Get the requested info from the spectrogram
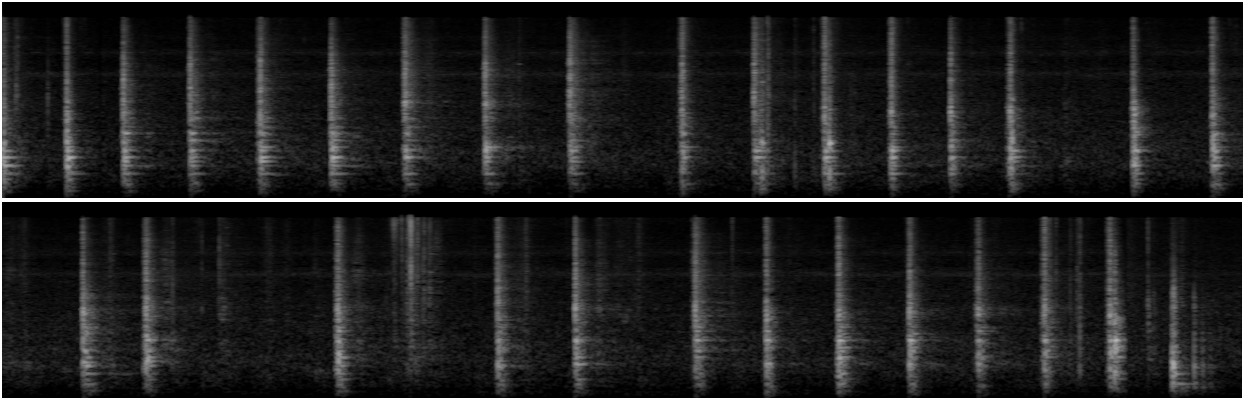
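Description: Machete chopping into the base of a wooden post, short dry strokes at about two a second.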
